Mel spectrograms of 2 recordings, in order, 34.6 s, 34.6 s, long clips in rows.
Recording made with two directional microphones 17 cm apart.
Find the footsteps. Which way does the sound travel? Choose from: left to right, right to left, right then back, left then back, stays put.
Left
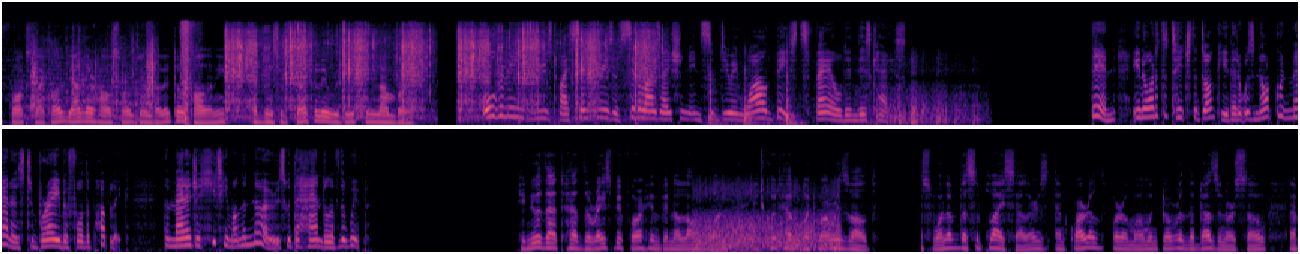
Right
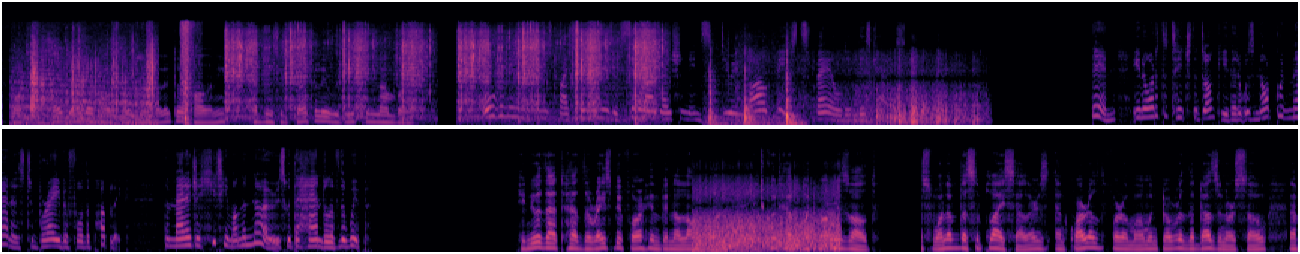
left then back.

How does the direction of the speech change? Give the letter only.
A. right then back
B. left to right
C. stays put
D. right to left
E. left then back
B.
